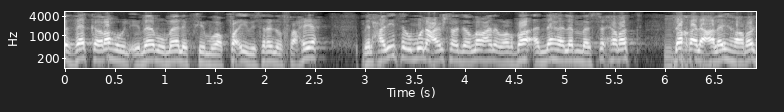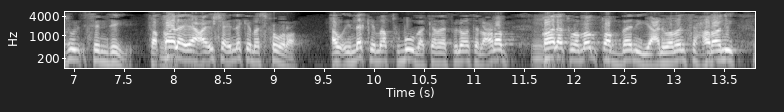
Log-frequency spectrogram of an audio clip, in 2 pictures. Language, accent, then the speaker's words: Arabic; Egypt; عندنا في مصر هذا ليس من اليسير.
